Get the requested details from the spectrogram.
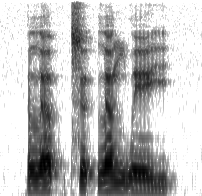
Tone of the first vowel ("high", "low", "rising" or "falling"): rising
